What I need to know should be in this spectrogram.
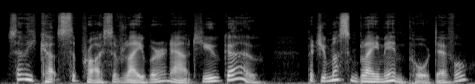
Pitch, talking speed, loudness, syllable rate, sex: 135 Hz, 225 wpm, -19 LUFS, 5.3 syllables/s, male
